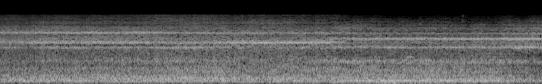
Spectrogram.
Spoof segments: 2.0-3.5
